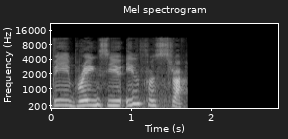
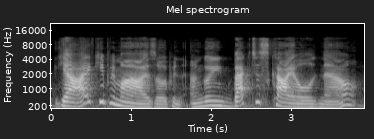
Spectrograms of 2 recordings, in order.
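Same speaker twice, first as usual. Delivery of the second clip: ordinary delivery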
